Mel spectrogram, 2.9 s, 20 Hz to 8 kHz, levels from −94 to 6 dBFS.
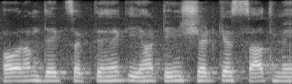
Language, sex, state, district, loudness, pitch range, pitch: Hindi, male, Uttar Pradesh, Lucknow, -14 LUFS, 145-150 Hz, 150 Hz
